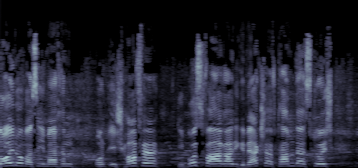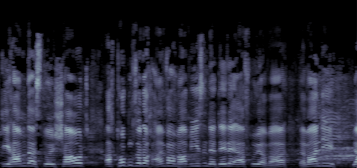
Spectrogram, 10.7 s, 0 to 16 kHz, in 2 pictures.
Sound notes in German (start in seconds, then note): 1.5 Zurufe DIE LINKE; 10.5 Lachen DIE LINKE - Zurufe: Polemik! - Weitere Zurufe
